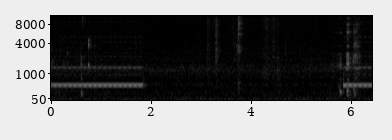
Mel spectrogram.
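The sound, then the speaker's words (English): A steady electronic ringback tone on an outgoing phone call, a bright sustained tone that cuts off, pauses through faint room noise, then starts again near the end. “Hopefully she picks up, otherwise this is going to be really underwhelming.”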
